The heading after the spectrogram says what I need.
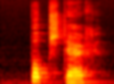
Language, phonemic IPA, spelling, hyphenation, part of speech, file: Dutch, /ˈpɔp.stɛr/, popster, pop‧ster, noun, Nl-popster.ogg
- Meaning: pop star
